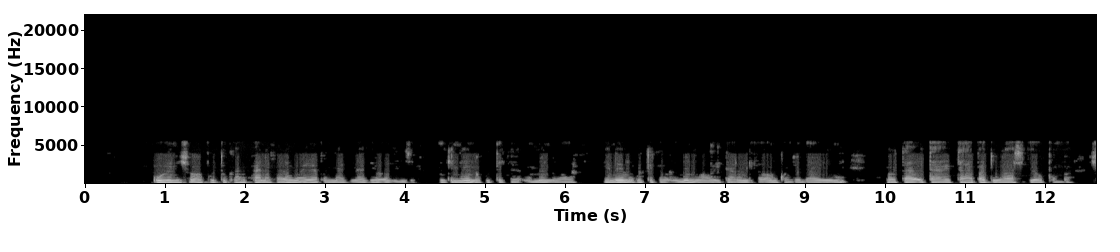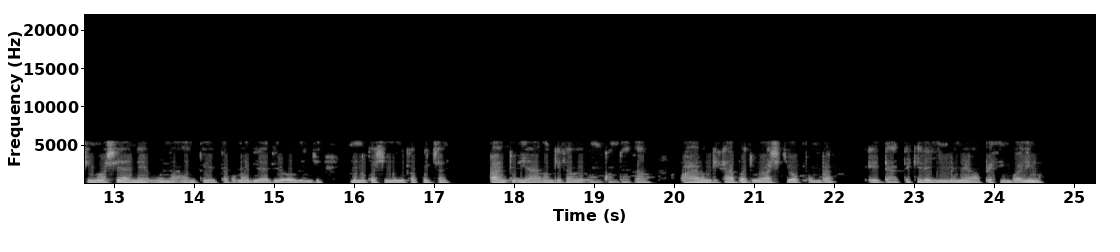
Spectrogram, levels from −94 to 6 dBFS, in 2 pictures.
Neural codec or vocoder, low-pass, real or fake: none; 5.4 kHz; real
